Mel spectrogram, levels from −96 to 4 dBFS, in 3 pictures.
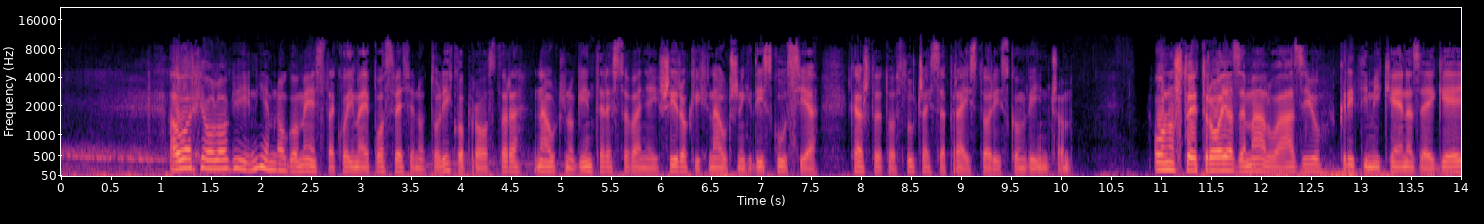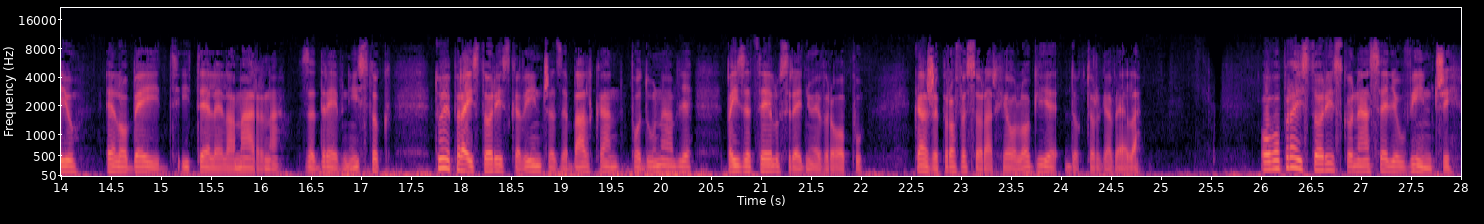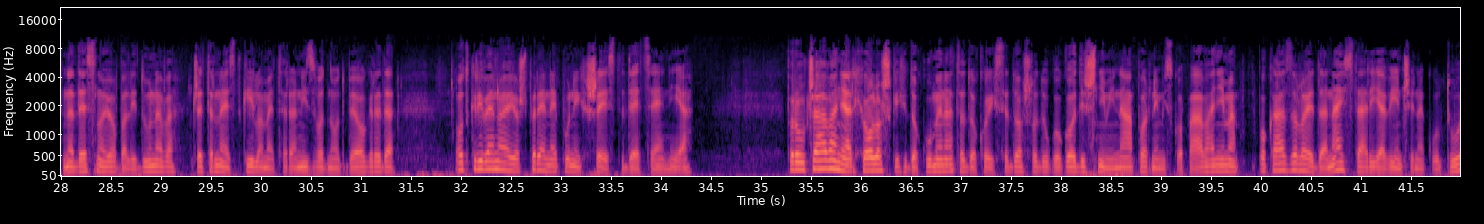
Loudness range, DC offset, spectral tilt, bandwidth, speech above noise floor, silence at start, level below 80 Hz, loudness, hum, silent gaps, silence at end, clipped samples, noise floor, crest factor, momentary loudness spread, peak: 5 LU; under 0.1%; -4.5 dB/octave; 10.5 kHz; 30 dB; 0 s; -48 dBFS; -30 LUFS; none; none; 0 s; under 0.1%; -61 dBFS; 20 dB; 10 LU; -10 dBFS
